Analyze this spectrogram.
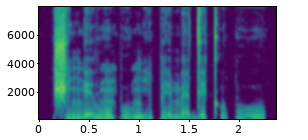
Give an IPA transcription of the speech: ʃ i˦ ŋ e˦˨ β ũ˦˨ p uː˨ ŋ iː˦ p e˨ m ɛ˨ d e˦ kʼ ʊ˨ p uː˦

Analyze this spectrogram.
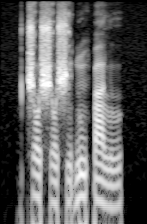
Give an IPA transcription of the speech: t͡ʃ ɔ˦˨ ʃ ɔ˨ ʃ ɪ˨˦ ɗ ũ˦ k͡p a˦˨ l ʊ˨˦

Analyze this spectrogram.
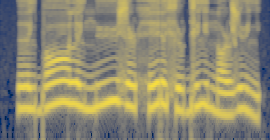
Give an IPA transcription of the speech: ɘː lʲ b ɔː l ɘ lʲ ŋ yː z ɘ ɭ h e ɾ ɘ xʲ u ɭ ɡʲ ə lʲ ɘ n ɔ ɭ z y lʲ

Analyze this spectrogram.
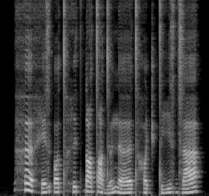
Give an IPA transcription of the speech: h ɜ˥˨ h e˩˧ z ʔ ɔ˩˥ t h ɨ˧˥ t ɗ ɨ˧˥ tˤ ə˧˩ d ɵ˩˥ n ɜː˩˧ t h ɔ˧˩ t͡ʃ t iː˩˧ z d͡z a˧˥

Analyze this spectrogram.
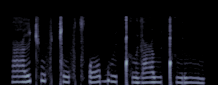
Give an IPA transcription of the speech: ʕ ɛ cʰ u f ǀ o f t͡sʼ ɔ ɓ u ɪ̯ ǃʰ ɤ lʲ ʕ ɯ ǃʰ ɯ ɾ ɯ

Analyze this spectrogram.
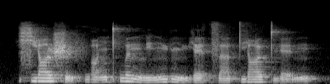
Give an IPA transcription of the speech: ɕ j ɑ˥ ʊ̯ ʂ ɻ̩˨˩ f w ɑ˧˥ ŋ t̪ʰ w ə˥˩ n l i˧˥ n m y˥˩ n m j ɛ˧˥ t͡s ä˧˥ t̪ j ɑ˥ ʊ̯ t̪ ɥ ɛ̰˨˩˦ n

